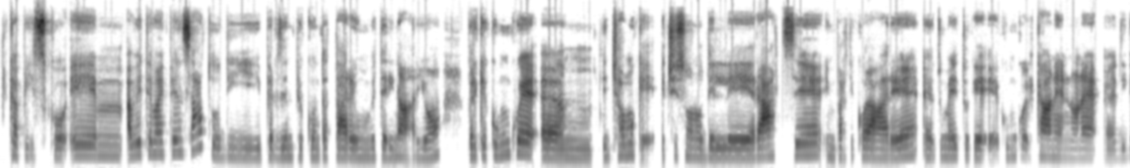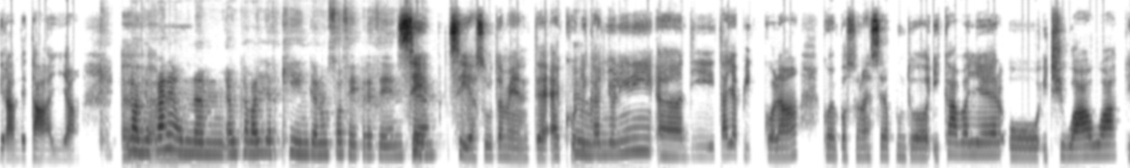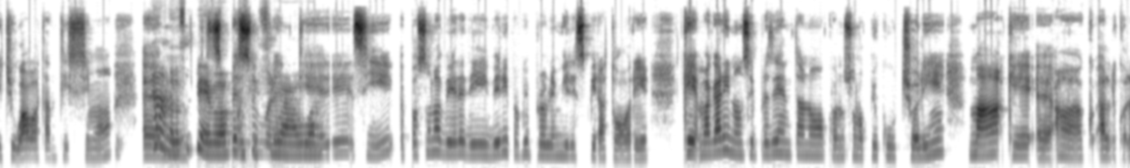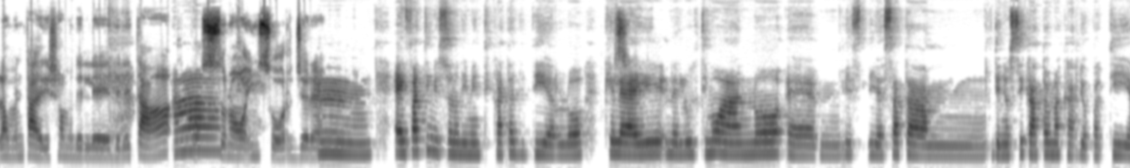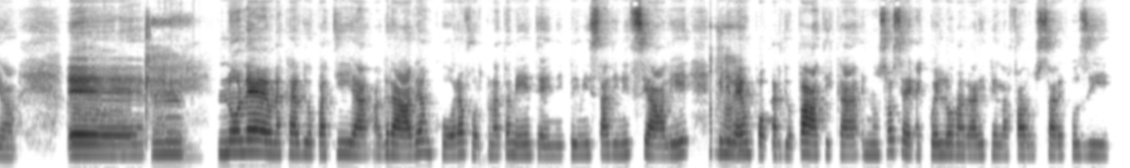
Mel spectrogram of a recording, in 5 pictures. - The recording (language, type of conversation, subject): Italian, advice, Come gestite i conflitti di coppia dovuti al russare o ad orari di sonno diversi?
- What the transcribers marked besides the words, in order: distorted speech; "diciamo" said as "iciamo"; static; tapping; other background noise; other noise; "propri" said as "propi"; surprised: "Ah!"; drawn out: "Ehm"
